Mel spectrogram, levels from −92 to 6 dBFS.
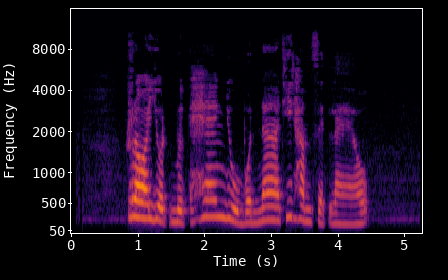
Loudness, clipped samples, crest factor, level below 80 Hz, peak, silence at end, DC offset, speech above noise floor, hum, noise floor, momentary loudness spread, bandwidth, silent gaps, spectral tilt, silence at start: -31 LUFS; under 0.1%; 22 dB; -90 dBFS; -10 dBFS; 0.85 s; under 0.1%; 37 dB; none; -67 dBFS; 15 LU; 10.5 kHz; none; -6 dB/octave; 0.85 s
